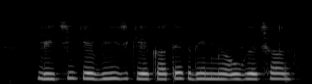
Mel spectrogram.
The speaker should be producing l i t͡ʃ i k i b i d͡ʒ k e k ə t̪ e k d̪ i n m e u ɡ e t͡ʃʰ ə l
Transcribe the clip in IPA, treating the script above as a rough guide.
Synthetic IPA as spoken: l i t͡ʃ i k e b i d͡ʒ k e k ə t̪ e k d̪ i n m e u ɡ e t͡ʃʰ ə l

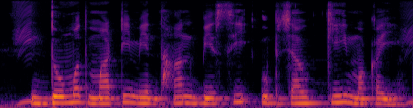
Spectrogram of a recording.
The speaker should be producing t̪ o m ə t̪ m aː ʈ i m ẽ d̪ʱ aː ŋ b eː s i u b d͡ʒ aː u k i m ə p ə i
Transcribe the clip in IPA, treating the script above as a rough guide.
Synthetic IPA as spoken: d̪ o m ə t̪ m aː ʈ i m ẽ d̪ʱ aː n b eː s i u p d͡ʒ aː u k i m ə k ə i

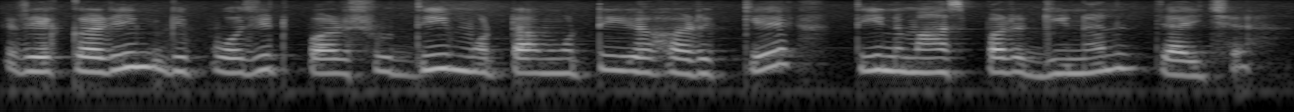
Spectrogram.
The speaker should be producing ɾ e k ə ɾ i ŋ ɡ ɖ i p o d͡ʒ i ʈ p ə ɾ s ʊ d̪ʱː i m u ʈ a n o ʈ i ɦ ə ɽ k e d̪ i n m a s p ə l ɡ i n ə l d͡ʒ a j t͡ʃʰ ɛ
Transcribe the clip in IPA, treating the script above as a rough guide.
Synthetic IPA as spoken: ɾ e k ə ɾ i ŋ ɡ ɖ i p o d͡ʒ i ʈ p ə ɾ s u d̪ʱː i m o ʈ a m o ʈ i ɦ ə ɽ k e t̪ i n m a s p ə ɾ ɡ i n ə l d͡ʒ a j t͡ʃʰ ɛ

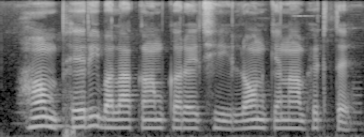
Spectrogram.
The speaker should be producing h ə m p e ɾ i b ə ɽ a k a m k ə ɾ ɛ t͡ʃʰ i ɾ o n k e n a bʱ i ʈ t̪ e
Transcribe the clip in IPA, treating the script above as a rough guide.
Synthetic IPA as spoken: h ə m pʰ e ɾ i b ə l a k a m k ə ɾ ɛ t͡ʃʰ i l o n k e n a bʱ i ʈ t̪ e

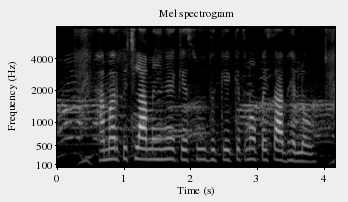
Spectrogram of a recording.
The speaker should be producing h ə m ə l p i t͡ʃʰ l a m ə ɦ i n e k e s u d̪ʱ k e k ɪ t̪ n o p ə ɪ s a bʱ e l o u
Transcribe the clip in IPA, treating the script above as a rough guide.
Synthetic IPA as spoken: h ə m ə ɾ p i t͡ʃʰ l a m ə ɦ i n e k e s u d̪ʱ k e k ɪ t̪ n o p ə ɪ s a bʱ e l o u

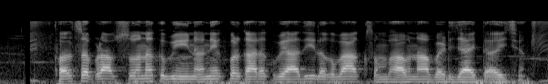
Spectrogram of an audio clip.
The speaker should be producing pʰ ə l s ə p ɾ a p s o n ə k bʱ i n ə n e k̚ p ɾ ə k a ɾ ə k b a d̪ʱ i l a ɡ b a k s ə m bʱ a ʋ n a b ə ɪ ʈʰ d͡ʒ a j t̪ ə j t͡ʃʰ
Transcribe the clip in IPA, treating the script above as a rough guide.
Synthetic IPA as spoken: pʰ ə l s ə p ɾ a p s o n ə k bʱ i n ə n e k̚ p ɾ ə k a ɾ ə k b a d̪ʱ i l ə ɡ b a k s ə m bʱ a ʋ n a b ə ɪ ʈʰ d͡ʒ a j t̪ ə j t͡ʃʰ

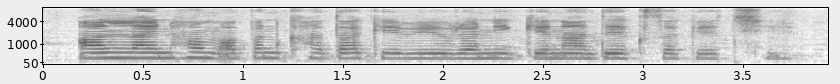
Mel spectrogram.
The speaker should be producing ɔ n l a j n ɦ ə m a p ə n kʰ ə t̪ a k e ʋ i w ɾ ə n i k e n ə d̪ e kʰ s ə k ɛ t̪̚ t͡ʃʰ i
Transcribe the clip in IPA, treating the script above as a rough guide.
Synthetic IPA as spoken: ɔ n l a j n ɦ ə m ə p ə n kʰ a t̪ a k e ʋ i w ɾ ə n i k e n a d̪ e kʰ s ə k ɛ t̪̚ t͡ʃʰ i

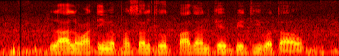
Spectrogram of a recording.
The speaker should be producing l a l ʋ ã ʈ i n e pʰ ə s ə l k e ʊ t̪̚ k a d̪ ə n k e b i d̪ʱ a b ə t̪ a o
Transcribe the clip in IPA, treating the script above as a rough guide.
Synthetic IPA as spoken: l a l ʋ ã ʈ i m e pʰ ə s ə l k e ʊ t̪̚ p a d̪ ə n k e b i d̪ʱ i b ə t̪ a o

